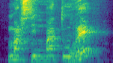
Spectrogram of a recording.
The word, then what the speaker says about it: marsipature: kan tapi Bung perdaus jangan salah intonasi pronounciation marsipatu rehutan itu berbeda dengan orang ada yang marsipatu ya makai sepatu mungkin karena banjir marsipature sama-sama membangun kota gitu loh jadi harus bisa Kita bedakan ini mana ini marsipatu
